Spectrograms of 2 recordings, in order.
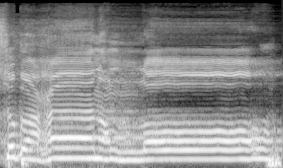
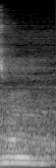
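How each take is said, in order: First: It is said once, slowly, in one breath. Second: It is rushed, run together with repeats. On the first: The phrase is recited mindfully, one at a time. The speaker calls it right. "এক শব্দ এক নিঃশ্বাসে একবার বলেন" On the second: The phrase is recited carelessly in quick repetition. The speaker calls it wrong. "আগে পড়তাম এভাবে"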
